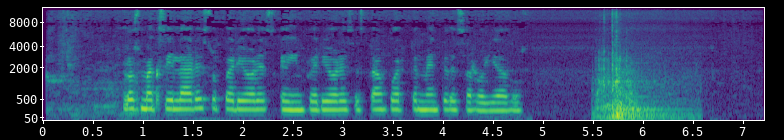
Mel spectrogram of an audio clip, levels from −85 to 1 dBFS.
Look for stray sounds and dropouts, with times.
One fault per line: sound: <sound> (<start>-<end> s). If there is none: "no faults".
sound: thud (5.5-6.6 s)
